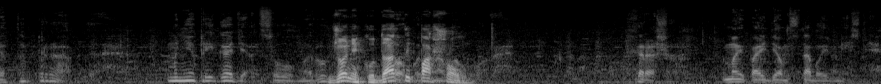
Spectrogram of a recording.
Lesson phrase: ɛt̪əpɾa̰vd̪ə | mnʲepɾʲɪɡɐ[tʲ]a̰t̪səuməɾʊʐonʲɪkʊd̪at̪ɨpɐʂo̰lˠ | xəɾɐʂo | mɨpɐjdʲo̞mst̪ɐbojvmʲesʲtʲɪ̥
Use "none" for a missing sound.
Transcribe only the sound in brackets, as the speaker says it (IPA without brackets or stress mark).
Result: dʲ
